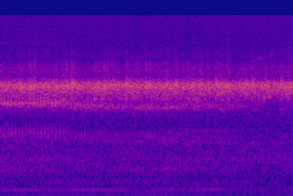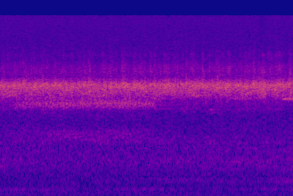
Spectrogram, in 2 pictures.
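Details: Dense nocturnal chorus of tree frogs in the North Carolina backwoods, a constant high shrill wash over faint trills, with a low humming note at the start and again near the end.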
